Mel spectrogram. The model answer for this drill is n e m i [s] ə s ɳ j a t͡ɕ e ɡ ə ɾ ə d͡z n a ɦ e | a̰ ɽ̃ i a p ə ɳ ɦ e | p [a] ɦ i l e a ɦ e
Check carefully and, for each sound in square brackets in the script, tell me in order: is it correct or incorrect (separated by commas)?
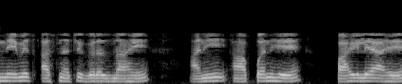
incorrect, correct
